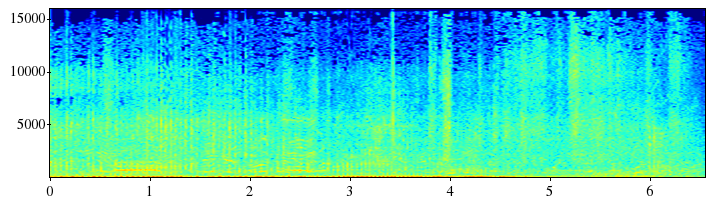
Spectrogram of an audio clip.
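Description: A nearby engine running steadily with a low hum under voices, dropping away about five seconds in.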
